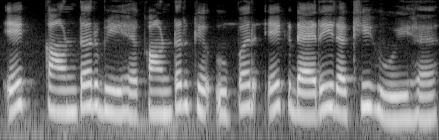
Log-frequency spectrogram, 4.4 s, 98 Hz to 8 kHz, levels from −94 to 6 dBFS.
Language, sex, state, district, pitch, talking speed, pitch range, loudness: Hindi, female, Jharkhand, Garhwa, 235 Hz, 165 wpm, 220-275 Hz, -14 LUFS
